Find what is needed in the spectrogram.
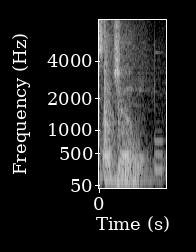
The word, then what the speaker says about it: Seaux: I just say my name is Socho. You spell it with like a Frenchy vibe, S E A U X.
